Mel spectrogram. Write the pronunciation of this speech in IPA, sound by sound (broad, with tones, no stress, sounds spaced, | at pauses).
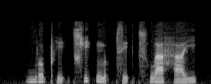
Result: b o˧ pʰ i˨ ʔ t͡ɕʰ i˦ k̚ m ə˨ p̚ s i˨ ʔ t͡sʰ w a˧ h a˨˦ j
